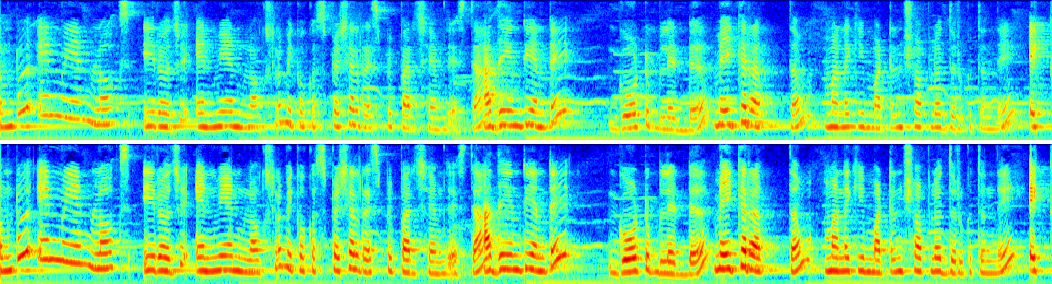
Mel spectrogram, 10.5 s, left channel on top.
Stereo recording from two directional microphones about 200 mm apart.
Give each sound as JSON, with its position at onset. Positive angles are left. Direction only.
{"t": 0.1, "sound": "a woman's voice", "side_deg": -40}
